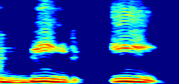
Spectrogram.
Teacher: when we say bead, E, it's a little longer one. So we call it as a tense vowel.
